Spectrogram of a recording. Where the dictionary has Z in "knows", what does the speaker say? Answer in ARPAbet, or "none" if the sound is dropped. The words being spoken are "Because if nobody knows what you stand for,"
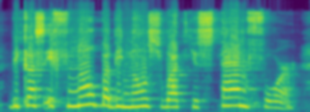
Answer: S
